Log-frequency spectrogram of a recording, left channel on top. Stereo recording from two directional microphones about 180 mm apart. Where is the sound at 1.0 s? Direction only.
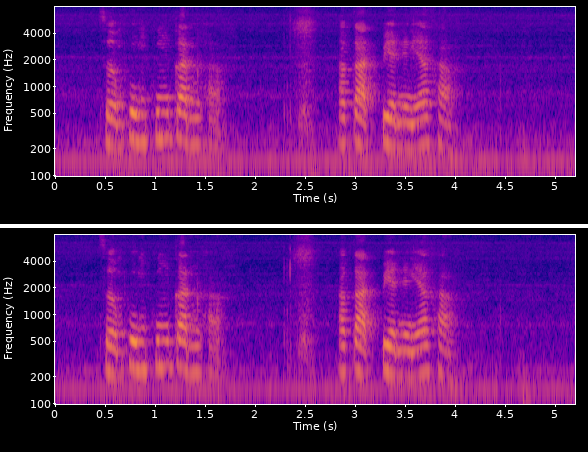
10° right (ahead or behind).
